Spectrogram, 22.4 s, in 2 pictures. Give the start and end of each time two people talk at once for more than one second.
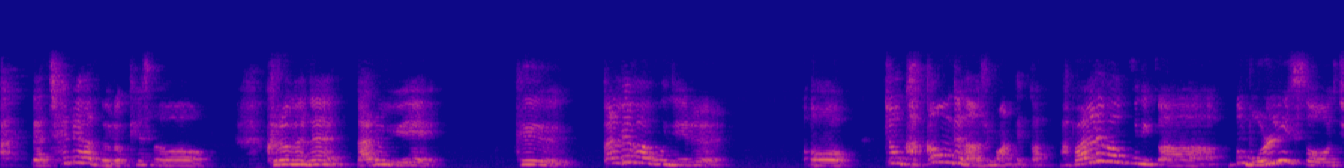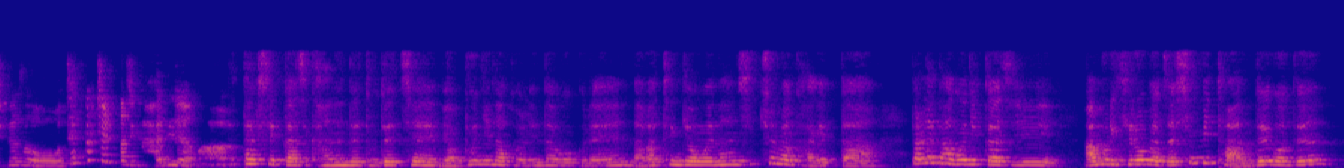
none

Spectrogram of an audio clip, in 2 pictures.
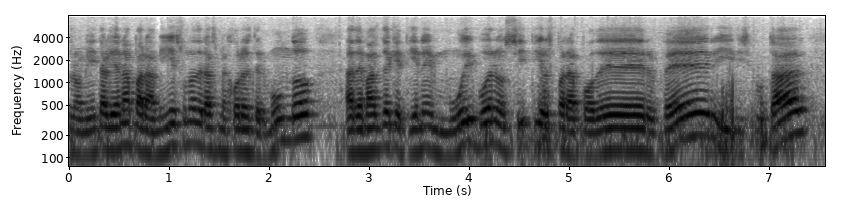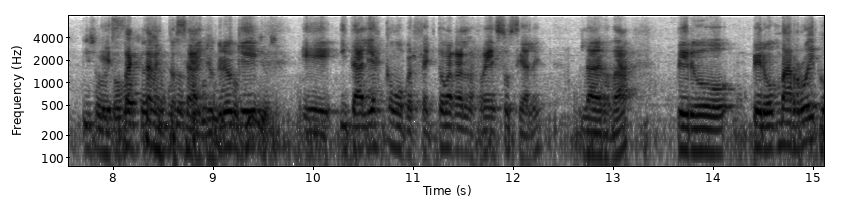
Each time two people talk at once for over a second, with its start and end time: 7.9-9.6

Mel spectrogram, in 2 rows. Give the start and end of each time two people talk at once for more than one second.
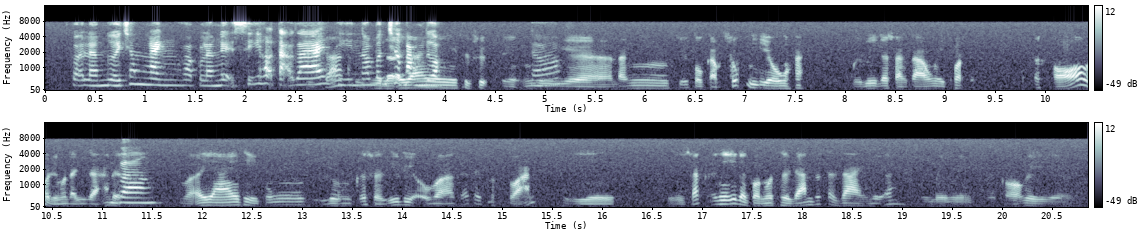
2.6-3.8

